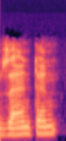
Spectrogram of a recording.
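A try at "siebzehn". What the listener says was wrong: सेंटन, सेंटन। जेन नहीं ना, सीन के साउंड करें, सेन।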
